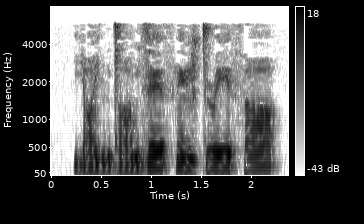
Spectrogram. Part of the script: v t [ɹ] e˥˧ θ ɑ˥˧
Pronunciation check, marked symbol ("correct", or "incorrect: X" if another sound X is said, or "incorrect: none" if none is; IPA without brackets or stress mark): correct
